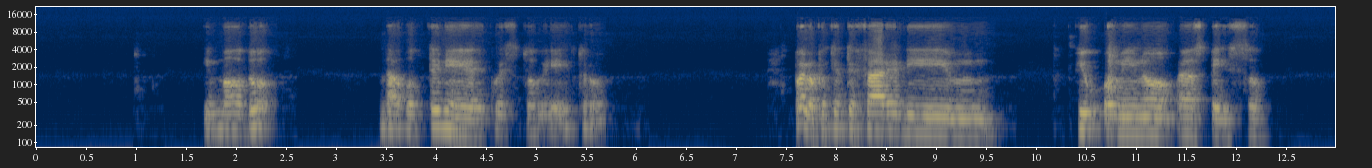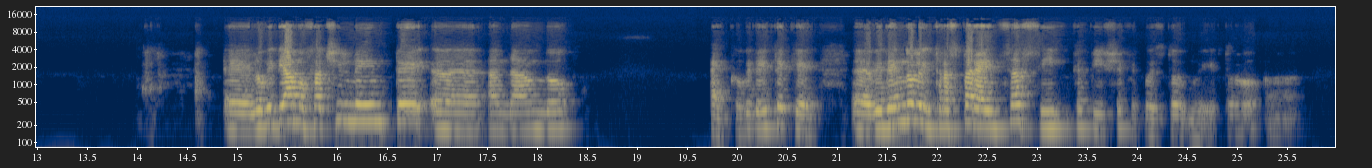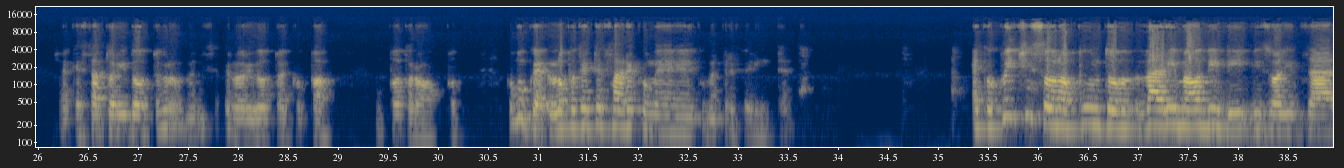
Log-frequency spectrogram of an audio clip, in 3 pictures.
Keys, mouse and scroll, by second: 1.0 e, 12.2-18.8 middle drag, 18.8-20.3 drag, 20.3-21.3 scroll down 2, 23.7-38.9 middle drag.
